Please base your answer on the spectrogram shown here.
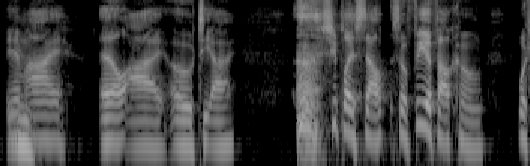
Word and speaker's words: Milioti: Milioti. It's Milioti.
